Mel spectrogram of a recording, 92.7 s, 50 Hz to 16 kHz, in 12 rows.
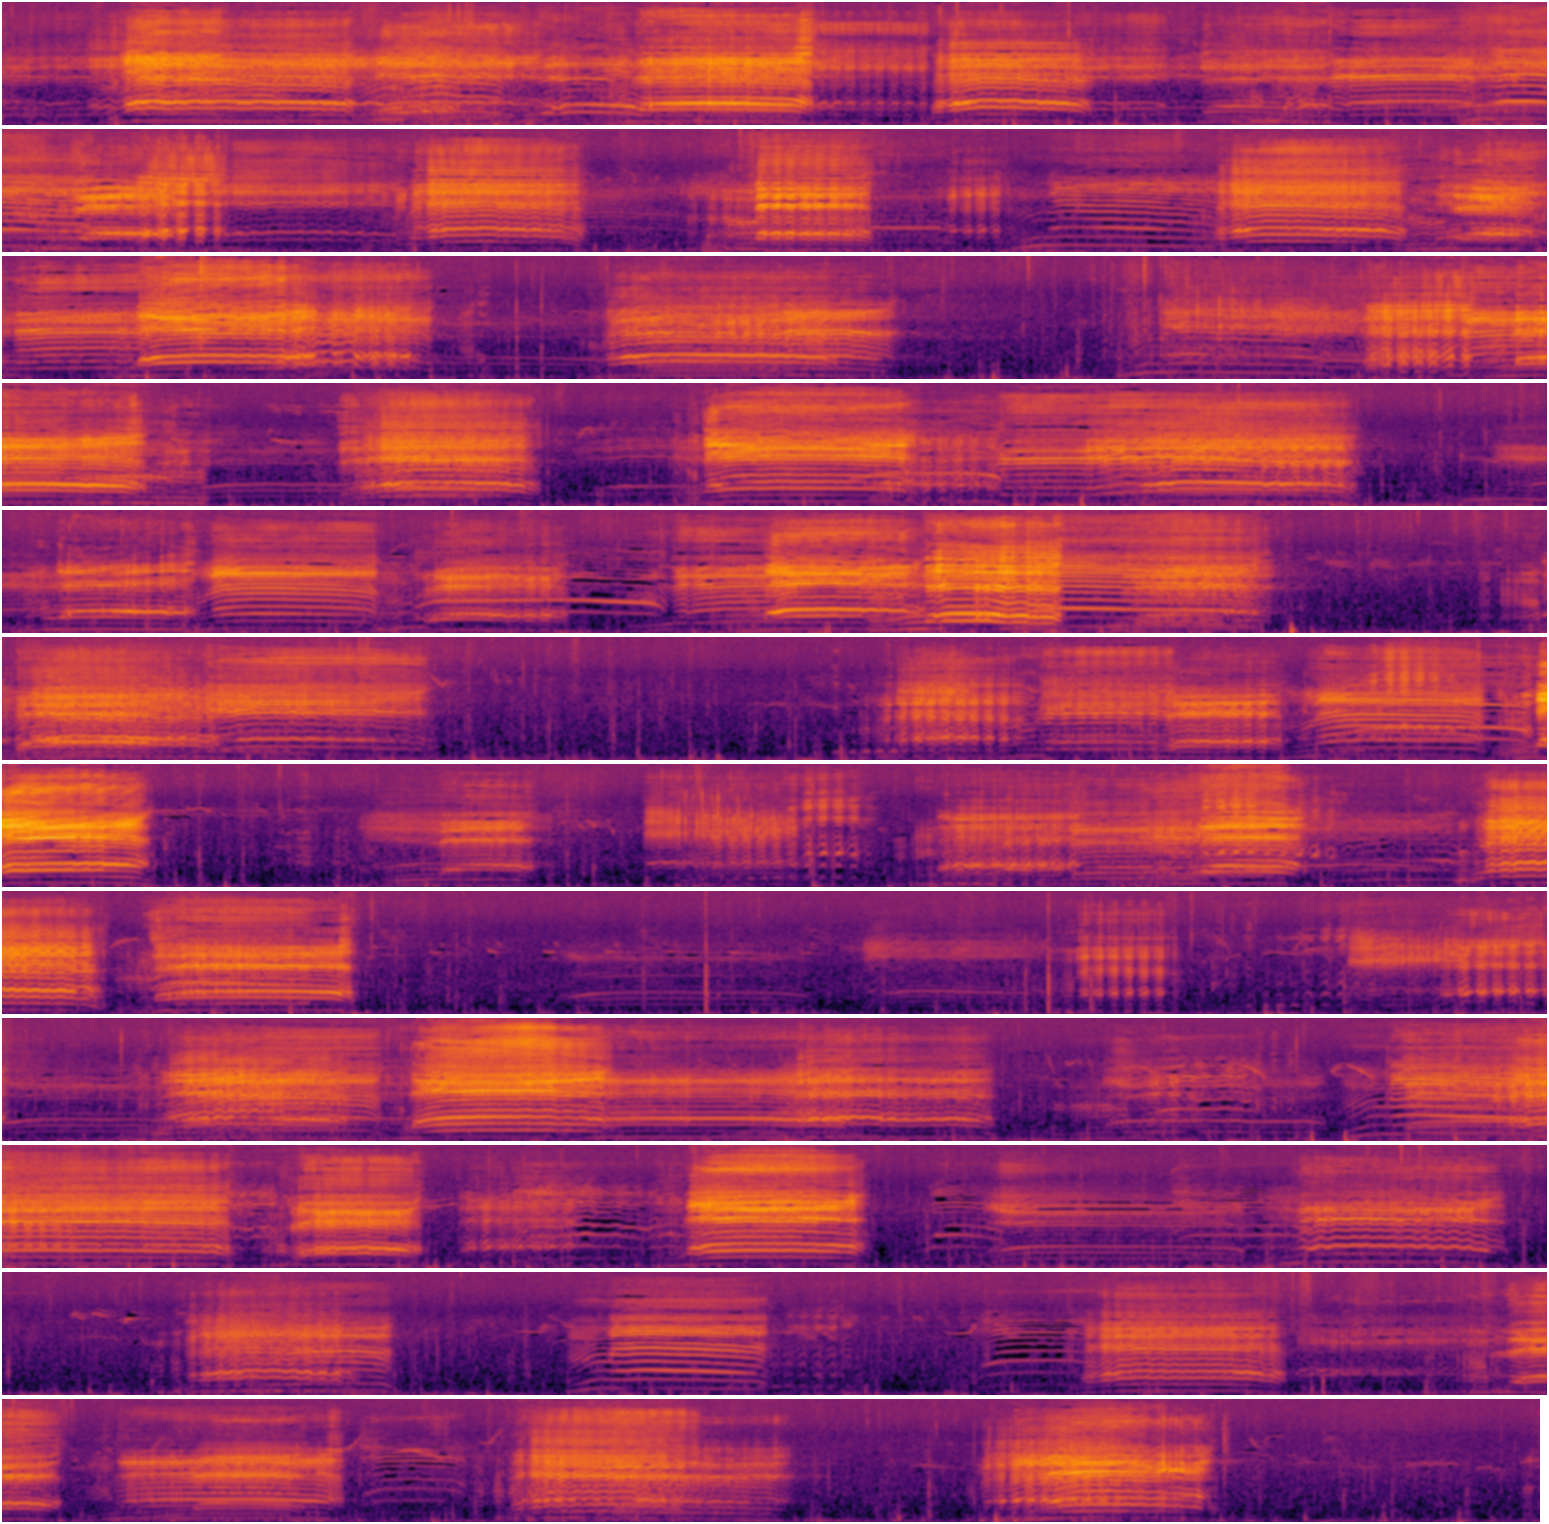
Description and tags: Every evening on our stay at this sheep farm, the sheep and their lambs would gather by the fence near to us. It was raining heavily and there was some wind. Recorded on a H4N Pro.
